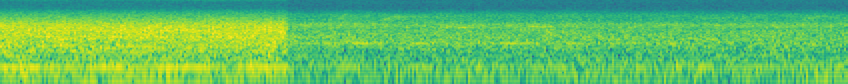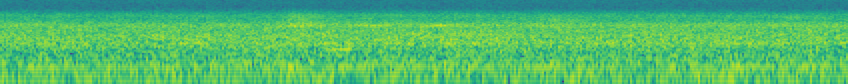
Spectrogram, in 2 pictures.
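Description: Steady low mechanical hum with a buzzing motor tone from a running nebuliser compressor.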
